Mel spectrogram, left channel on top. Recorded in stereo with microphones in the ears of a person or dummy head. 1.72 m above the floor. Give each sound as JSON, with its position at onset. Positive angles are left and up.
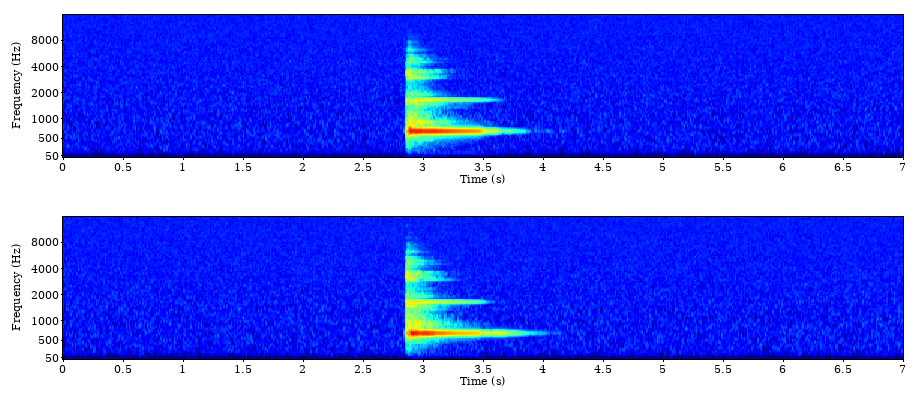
{"t": 2.9, "sound": "a bell", "side_deg": -50, "distance_m": 6.0}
